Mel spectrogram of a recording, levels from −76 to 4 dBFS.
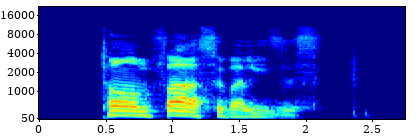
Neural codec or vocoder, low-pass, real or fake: codec, 44.1 kHz, 3.4 kbps, Pupu-Codec; 10.8 kHz; fake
